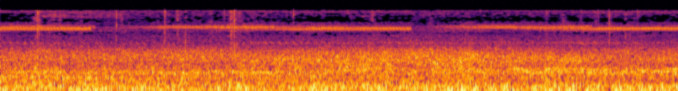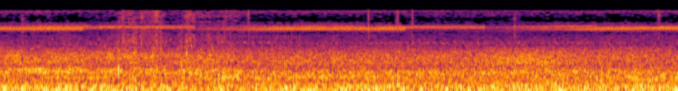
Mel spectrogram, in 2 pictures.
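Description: Steady outdoor night ambience by a flowing river: an even, unchanging rushing noise, with a faint high steady tone that breaks off and resumes every second or two.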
